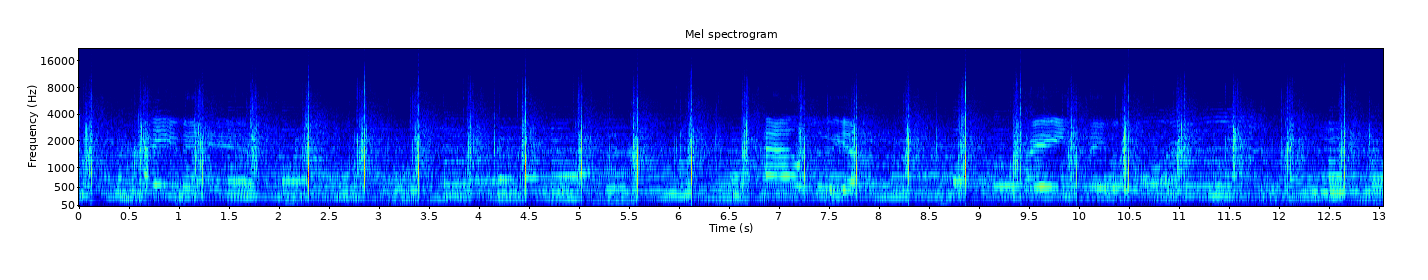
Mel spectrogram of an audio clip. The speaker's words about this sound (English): Let's just clap it one more time.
